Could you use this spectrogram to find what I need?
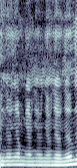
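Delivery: nibbling nham-nham, starting low and soft, climbing; munch away like a carefree sheep; imitated sheep munching. Preacher mimics a sheep grazing without a care, playful munching noises. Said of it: "a ovelha tá lá comendo a graminha".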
